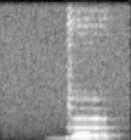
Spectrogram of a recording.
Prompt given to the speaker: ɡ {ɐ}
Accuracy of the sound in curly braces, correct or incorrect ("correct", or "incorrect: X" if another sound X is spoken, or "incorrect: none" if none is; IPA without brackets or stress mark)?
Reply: correct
